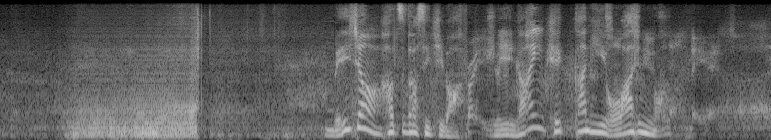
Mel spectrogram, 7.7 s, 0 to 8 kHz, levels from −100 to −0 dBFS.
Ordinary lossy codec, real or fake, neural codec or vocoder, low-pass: none; fake; codec, 16 kHz, 0.8 kbps, ZipCodec; 7.2 kHz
